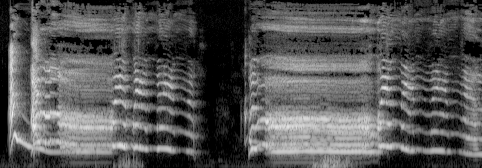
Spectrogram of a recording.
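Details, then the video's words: Siberian Husky "talking": two long, drawn-out howling vocalisations, each starting high and sliding down into a steady, richly harmonic tone with wavering, yodel-like inflections near the end, separated by a short silence. "Talking husky"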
